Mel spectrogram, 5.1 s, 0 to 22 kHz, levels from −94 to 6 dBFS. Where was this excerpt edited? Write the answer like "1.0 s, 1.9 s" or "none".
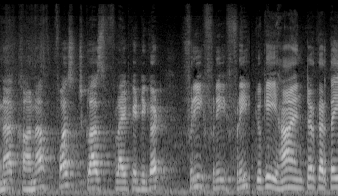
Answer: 3.8 s

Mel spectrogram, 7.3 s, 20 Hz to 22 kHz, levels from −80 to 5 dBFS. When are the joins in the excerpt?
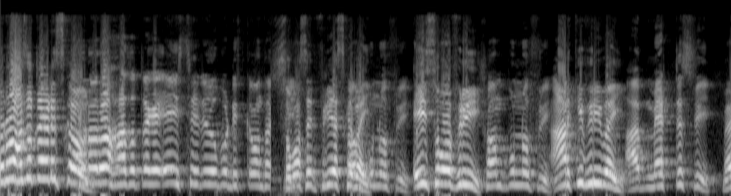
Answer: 2.7 s

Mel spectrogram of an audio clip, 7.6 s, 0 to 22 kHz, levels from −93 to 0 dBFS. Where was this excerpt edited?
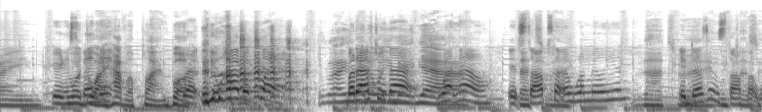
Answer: none

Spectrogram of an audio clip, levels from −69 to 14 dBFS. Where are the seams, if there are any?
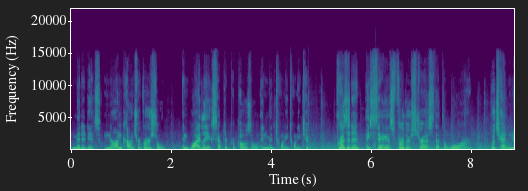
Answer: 4.8 s

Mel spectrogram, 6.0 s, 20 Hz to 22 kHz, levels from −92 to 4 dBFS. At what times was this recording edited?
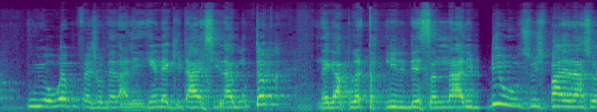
none

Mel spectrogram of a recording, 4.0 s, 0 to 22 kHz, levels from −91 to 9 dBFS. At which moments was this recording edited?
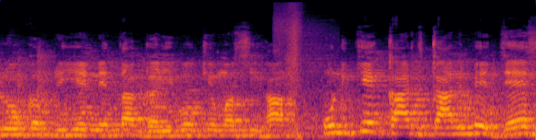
2.3 s

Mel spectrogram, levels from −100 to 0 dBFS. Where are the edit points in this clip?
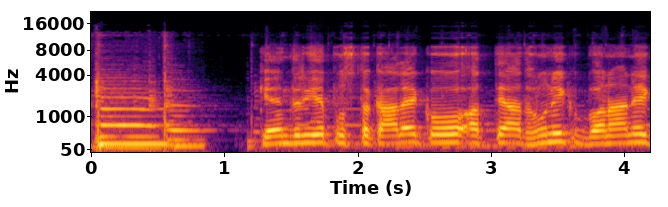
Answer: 1.0 s

